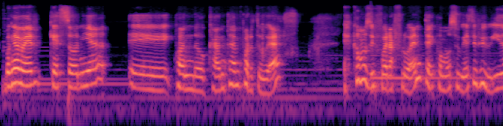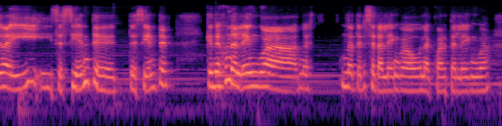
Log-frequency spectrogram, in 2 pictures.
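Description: A woman's voice: medium pitch, unhurried, faint music behind. A woman hosting an interview, encouraging her guest and talking to her viewers. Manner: warm, encouraging, addresses her audience. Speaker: interview host. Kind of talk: casual interview chat.

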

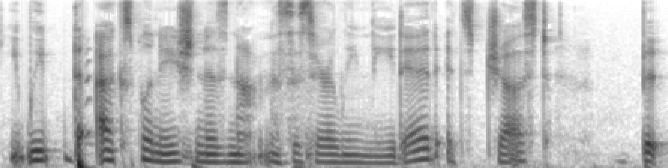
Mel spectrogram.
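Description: A woman's voice: very deep voice, normal speed, darkish tone, slightly rough. A woman hosting a solo self-help podcast, speaking earnestly and reflectively, often rephrasing and repeating herself for emphasis. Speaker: podcast host and coach.

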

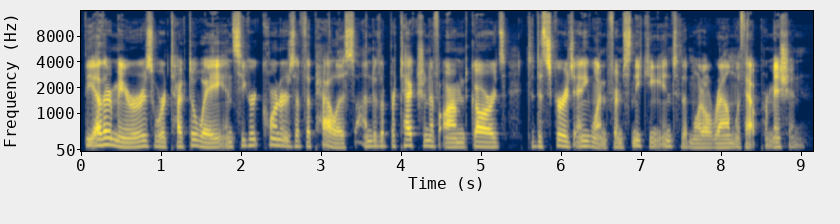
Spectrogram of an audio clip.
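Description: Gravelly male audiobook narrator. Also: medium pitch, no echo, studio quality. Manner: steady, measured reading. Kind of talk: scripted fantasy novel narration.

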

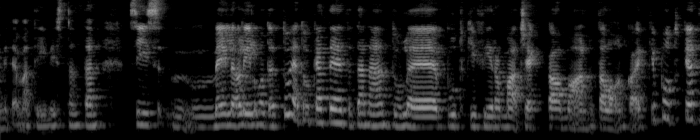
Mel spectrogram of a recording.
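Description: A woman chatting on a podcast, spinning a lively story and acting out what people said. Her voice sits at a middle pitch, and there is a roomy echo around her. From Finland. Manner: lively storytelling, acts out dialogue with laughs. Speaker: podcast co-host. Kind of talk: casual chat. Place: lives in Amsterdam.

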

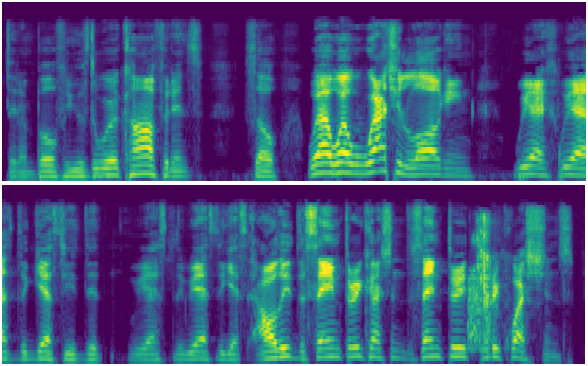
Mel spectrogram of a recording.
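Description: A man hosts a podcast in a laid-back, casual way, full of easy slang. His voice sits a little on the high side. The recording is dry and close. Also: expressive, brisk, a bit bright, no echo. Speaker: podcast host. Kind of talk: casual chat.

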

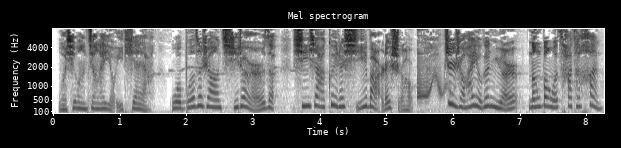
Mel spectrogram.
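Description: A woman's voice: on the high side, lively intonation, a little fast, lightly acted. A woman voicing a henpecked, pleading young husband in a comic story. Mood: wistful.

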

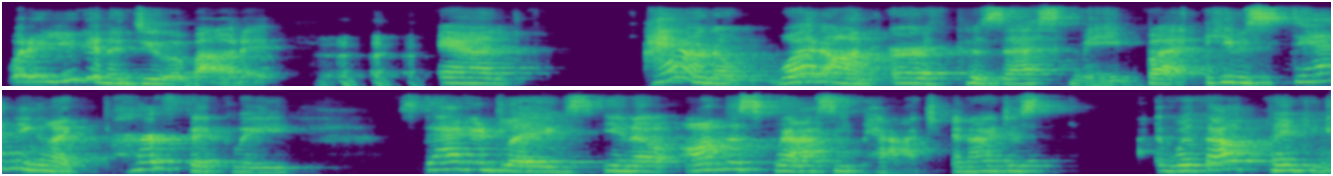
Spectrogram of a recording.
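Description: A middle-aged woman tells a story from her past in a casual interview, bright-voiced and animated. She laughs often and acts out the people in it. The room is roomy and echoes. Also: medium pitch, measured pace. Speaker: guest.

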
